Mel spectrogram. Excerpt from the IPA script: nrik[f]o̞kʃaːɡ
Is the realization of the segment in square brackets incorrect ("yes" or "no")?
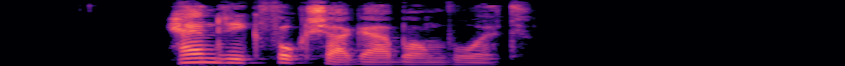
no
